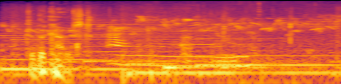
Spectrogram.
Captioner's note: bear moans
